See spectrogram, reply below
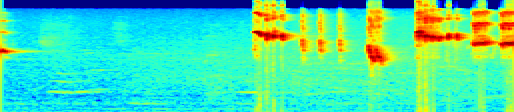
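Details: Rapid 'rapet' song of a kept Orange-headed thrush, used to stir other birds into singing: after a near-silent start with one brief whistle, quick clusters of sharp, high chattering notes and slurred whistles tumble out in the second half.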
